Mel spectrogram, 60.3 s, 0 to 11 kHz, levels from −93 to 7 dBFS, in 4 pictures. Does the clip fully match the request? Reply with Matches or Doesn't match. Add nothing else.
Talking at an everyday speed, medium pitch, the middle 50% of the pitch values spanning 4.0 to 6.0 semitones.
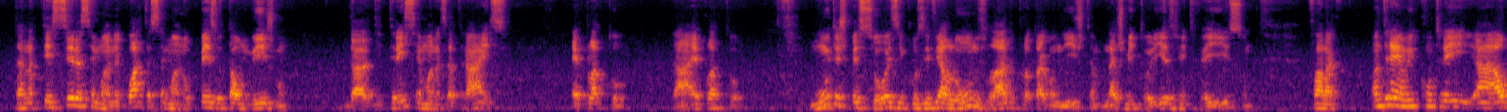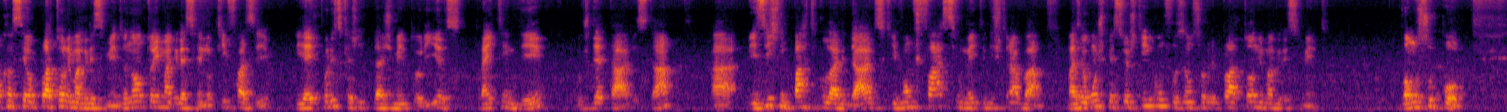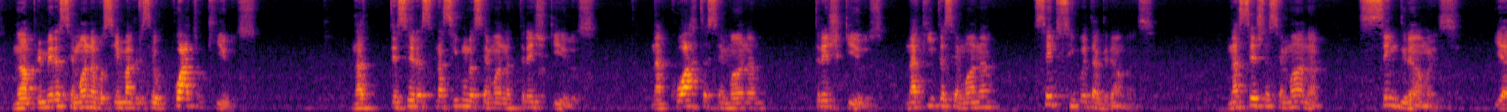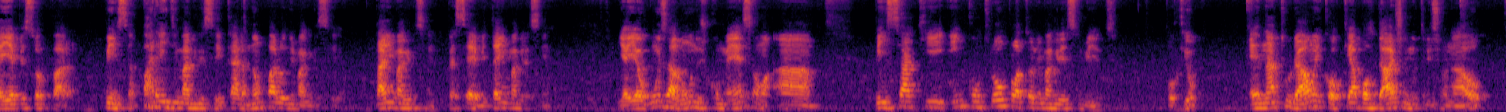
Matches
